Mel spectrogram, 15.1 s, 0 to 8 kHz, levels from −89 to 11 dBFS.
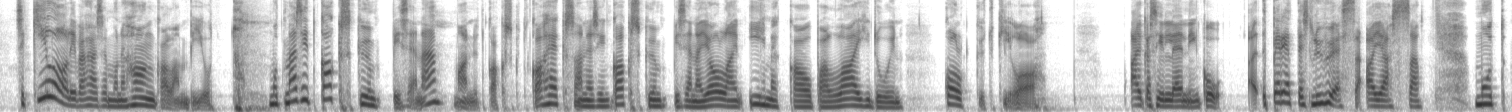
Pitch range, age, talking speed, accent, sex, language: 165-220 Hz, 30-49, 120 wpm, native, female, Finnish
